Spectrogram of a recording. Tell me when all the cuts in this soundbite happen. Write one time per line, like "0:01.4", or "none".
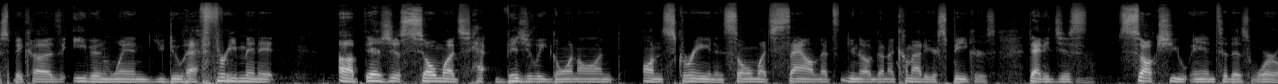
0:03.6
